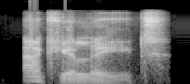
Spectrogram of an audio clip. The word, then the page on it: aculeate: British English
